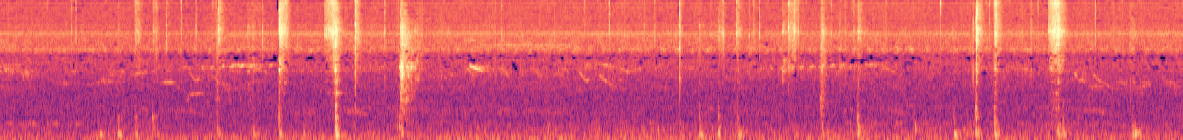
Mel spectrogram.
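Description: Bamboo being split and trimmed with a knife: scattered sharp cracks and taps, the loudest a few seconds in and again near the end, over a faint steady high hiss.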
